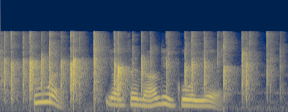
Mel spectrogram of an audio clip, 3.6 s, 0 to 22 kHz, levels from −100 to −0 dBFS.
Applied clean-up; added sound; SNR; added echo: none; Clapping; -3 dB; none.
